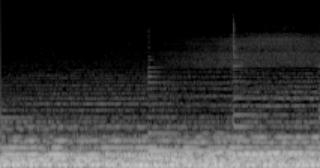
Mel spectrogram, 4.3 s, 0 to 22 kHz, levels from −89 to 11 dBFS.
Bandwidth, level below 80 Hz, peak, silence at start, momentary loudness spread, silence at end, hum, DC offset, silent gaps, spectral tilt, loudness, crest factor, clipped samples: 4.6 kHz; -26 dBFS; -6 dBFS; 0 s; 1 LU; 0 s; none; under 0.1%; none; -11 dB/octave; -19 LUFS; 10 dB; under 0.1%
